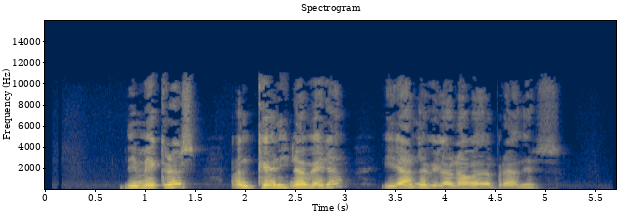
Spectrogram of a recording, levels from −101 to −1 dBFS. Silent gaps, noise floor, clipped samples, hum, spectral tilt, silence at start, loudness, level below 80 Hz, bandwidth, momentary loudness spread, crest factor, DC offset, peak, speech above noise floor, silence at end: none; -75 dBFS; under 0.1%; none; -5.5 dB/octave; 0.8 s; -20 LUFS; -80 dBFS; 11 kHz; 12 LU; 18 dB; under 0.1%; -4 dBFS; 56 dB; 0.8 s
